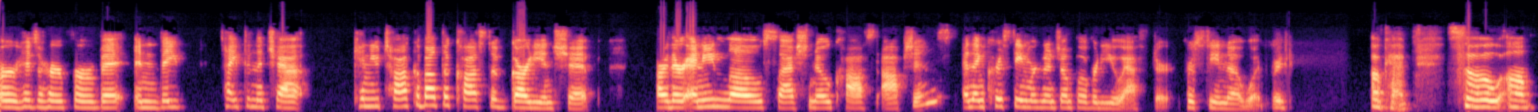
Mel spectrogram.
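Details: Adult woman speaking; typical speech.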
